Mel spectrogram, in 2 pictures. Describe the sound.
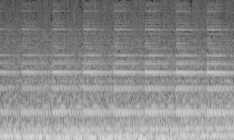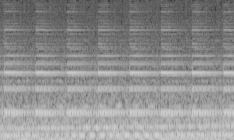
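A train pulls away from a station with a loud, continuous rumble and a motor whine that climbs gradually in pitch as it gains speed, with a faint, regular ticking throughout.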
